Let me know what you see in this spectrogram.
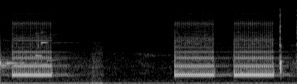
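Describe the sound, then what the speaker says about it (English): A telephone in a VR plumbing game rings in three electronic bursts, one short pause and then two more rings close together, loud and clear over a quiet background. "Pick up the phone and call an electrician."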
